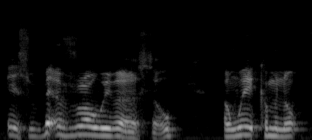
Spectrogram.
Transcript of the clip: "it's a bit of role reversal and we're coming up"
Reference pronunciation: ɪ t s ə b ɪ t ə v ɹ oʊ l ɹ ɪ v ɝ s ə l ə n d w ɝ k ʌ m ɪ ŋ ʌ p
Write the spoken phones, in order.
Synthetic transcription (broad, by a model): ɪ t s ə b ɪ t ə v ɹ oʊ l w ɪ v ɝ s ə l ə n w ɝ k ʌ m ɪ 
